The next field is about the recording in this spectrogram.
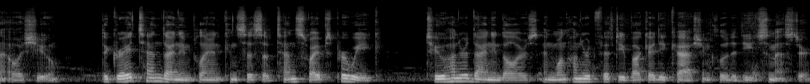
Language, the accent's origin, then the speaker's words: English; Kenton, Ohio, United States; I'm from the boondocks of Kenton, Ohio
